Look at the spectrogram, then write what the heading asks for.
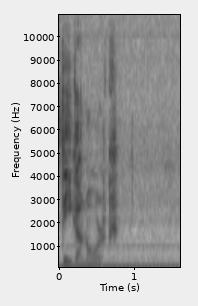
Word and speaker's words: Gnorc: We have one for Jacques, and we have one for Gnorc. It's Nasty Gnorc. The G is silent, but that one dragon mangles it, so I'm gonna do the same thing.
